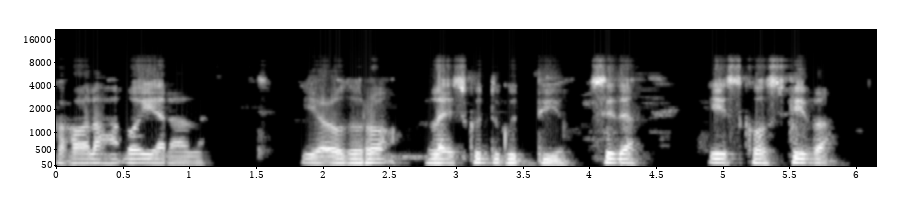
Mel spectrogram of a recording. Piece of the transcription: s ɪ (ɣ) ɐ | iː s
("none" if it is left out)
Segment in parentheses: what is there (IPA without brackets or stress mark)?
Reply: ð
